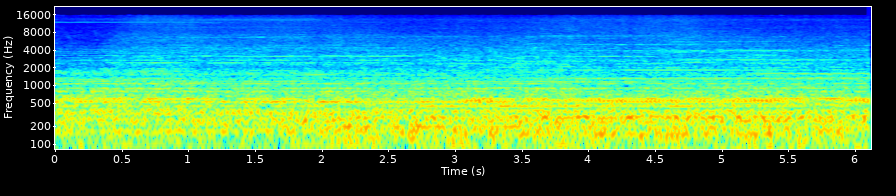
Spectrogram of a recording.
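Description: Experimental electronic drone music: dense layers of sustained synthesizer tones and noise, steady in level, strongest in the low-middle range.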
